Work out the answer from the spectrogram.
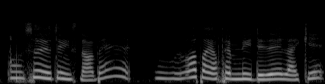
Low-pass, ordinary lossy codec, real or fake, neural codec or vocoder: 7.2 kHz; none; real; none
